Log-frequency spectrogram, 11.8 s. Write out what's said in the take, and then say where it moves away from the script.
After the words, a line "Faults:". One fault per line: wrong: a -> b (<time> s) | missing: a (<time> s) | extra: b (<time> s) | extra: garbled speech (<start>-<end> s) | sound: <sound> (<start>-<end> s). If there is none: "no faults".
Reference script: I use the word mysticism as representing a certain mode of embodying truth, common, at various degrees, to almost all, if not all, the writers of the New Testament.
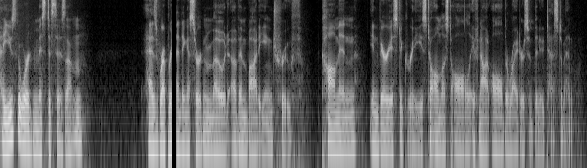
I use the word mysticism as representing a certain mode of embodying truth, common, in various degrees, to almost all, if not all, the writers of the New Testament.
Faults:
sound: dropout (3.4-3.5 s)
wrong: at -> in (7.4 s)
